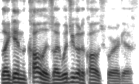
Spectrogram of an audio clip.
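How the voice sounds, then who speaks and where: A man hosting a casual online interview, asking eager, quick follow-up questions. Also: mid-range voice, animated, a little mellow, no room sound. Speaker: interview host. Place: in Hungary.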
